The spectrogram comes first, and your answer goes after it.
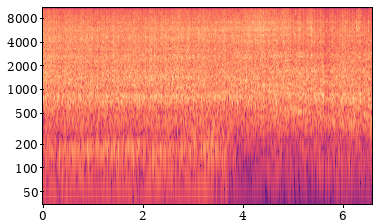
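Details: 1920 Seagrave fire engine, freshly fully rebuilt motor running after its first start in 60 years: steady, even idle with a full, unbroken exhaust note and no knocks or misses; normal idle.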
